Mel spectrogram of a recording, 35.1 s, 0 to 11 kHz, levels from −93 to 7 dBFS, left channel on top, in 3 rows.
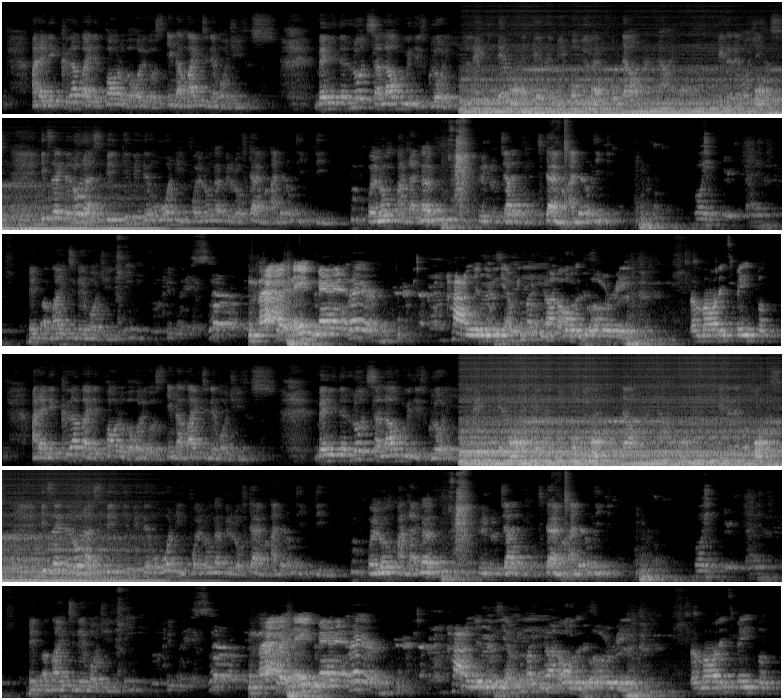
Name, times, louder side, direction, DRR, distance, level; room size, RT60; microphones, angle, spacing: voice 1, 0.1-10.1 10.7-16.6 17.6-18.4 19.2-19.6 23.8-25.2 28.0-28.4 31.3-32.3 32.6-32.8, right 1 dB, ahead, -8 dB, 1.6 m, -39 dB
sound 1, 6.8-14.8, right 3 dB, 70° right, 0.3 m, -32 dB
voice 2, 16.9-19.3 19.9-20.6 21.2-21.4 22.1-23.4 25.1-27.8 28.6-30.0 30.6-31.7 32.6-33.6, left 1 dB, 35° left, -10 dB, 1.4 m, -38 dB
voice 3, 27.1-28.6 30.1-31.3 31.6-32.9 33.7-34.8, left 4 dB, 55° left, 5 dB, 0.6 m, -31 dB
4.3 x 3.4 x 3.2 m, 0.81 s
head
